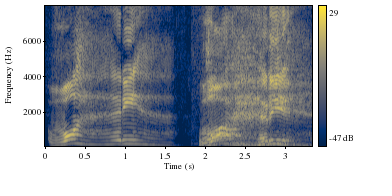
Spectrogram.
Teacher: أعطيها من زمن الرخاوة مماثلا بزمن متماثل في الهاءين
